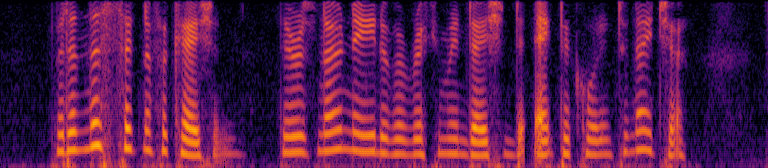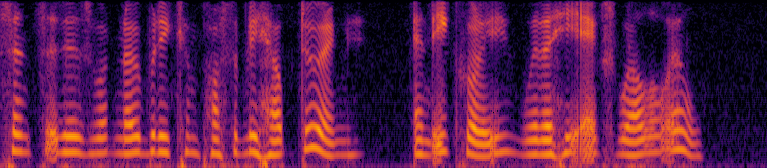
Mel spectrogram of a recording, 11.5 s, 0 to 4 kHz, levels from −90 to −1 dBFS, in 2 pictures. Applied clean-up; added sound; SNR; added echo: none; none; none; none.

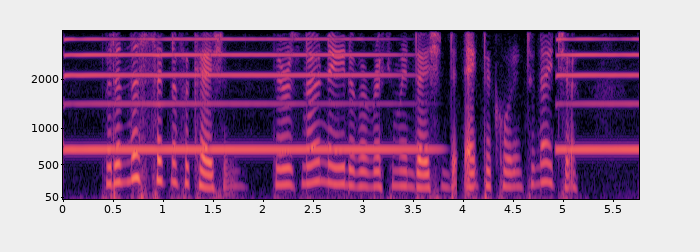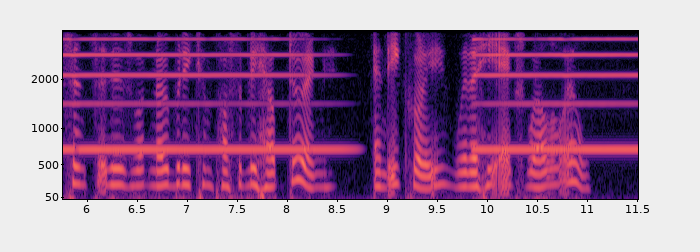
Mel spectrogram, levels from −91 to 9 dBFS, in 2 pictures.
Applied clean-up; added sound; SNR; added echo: none; Wind instrument, woodwind instrument; 0 dB; none.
